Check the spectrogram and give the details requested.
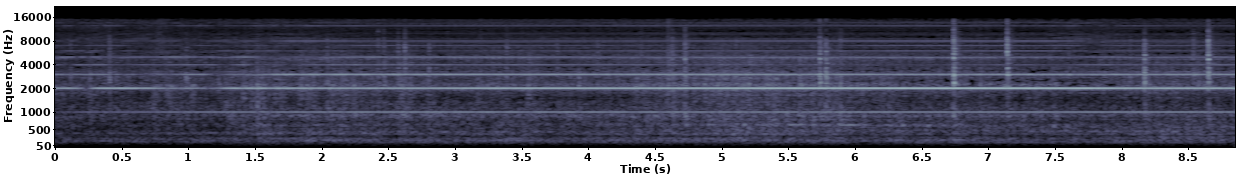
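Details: Stepcraft 840 CNC, new machine, axis travel during setup: a steady high buzz runs with the carriage, with sharp ticks a few times a second; rough, noisy rail travel, cause unclear.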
